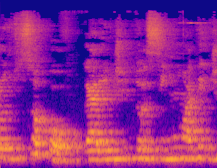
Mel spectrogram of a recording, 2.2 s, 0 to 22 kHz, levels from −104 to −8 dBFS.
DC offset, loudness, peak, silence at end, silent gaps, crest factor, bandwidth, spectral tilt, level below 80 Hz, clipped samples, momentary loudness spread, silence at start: under 0.1%; -31 LUFS; -16 dBFS; 0 s; none; 16 dB; 17 kHz; -3 dB/octave; -82 dBFS; under 0.1%; 3 LU; 0 s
